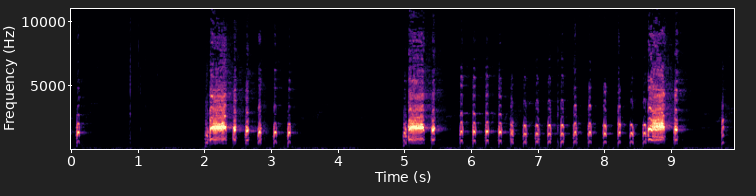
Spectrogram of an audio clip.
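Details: Wild red junglefowl hen seeking a male: three rough, broad squawks, each followed by a train of sharp clucks. The longest cluck series runs between the second and third squawk.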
